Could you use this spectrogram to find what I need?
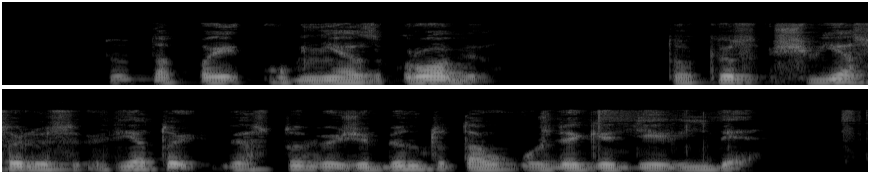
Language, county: Lithuanian, Kaunas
